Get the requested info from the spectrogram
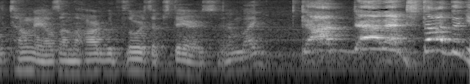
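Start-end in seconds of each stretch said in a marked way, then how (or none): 3.0-4.7 high, loud, strained yell at the dogs; exasperated yell. Retold or imitated. Mom yelling upstairs at noisy dogs, exasperated shout. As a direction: snap at the dogs to stop, much higher and louder.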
